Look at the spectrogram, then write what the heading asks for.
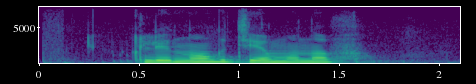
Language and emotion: Russian, neutral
